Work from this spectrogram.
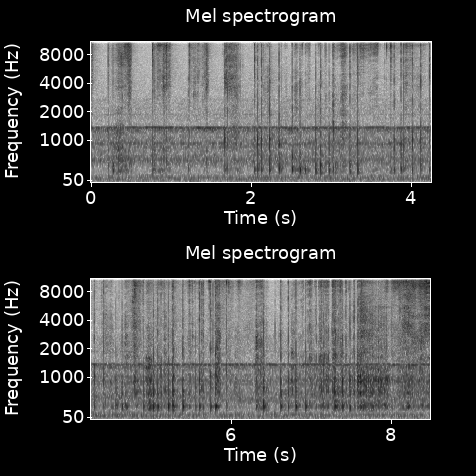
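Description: Long nails rapidly tap and scratch the cover and page edges of a solid, medium-size, red cloth-bound hardcover book, held and lying on a wooden table. Quick dry clicks mix with soft scraping rasps in a steady, fast rhythm, while a faint constant tone hums underneath.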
